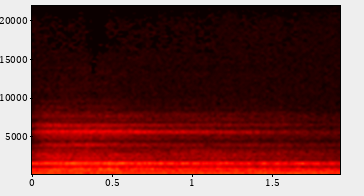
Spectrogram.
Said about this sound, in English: You want to use your Ujjayi breath, which is a yogi term for deeper breathing and then an audible exhale.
